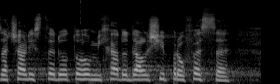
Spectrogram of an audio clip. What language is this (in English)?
Czech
